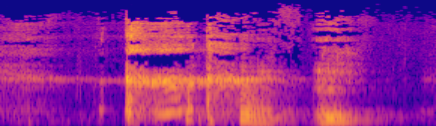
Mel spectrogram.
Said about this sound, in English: Sorry, one more cough coming.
